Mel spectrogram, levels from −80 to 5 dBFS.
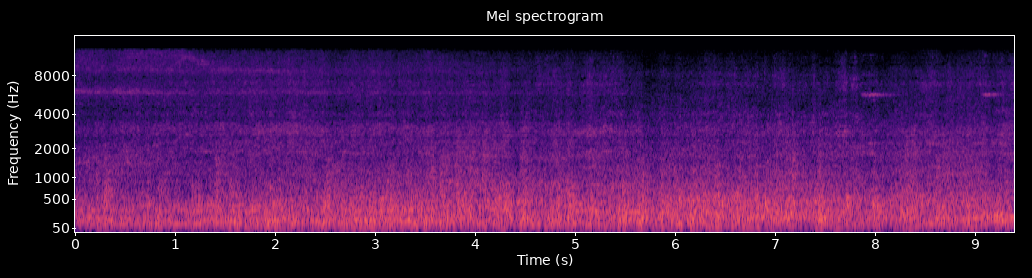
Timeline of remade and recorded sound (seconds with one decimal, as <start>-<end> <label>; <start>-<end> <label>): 0.0-5.3 remade; 5.3-8.1 recorded; 8.1-9.4 remade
